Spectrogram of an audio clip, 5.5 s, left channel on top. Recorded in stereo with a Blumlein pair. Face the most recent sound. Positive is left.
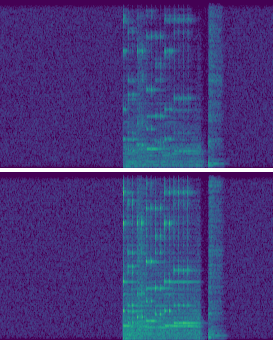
turn(degrees=0)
